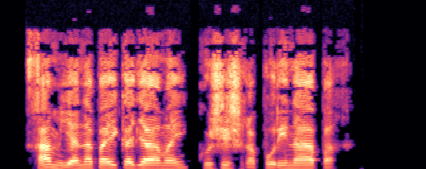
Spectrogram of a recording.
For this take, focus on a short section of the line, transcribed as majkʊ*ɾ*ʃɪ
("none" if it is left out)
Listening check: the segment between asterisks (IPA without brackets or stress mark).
none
